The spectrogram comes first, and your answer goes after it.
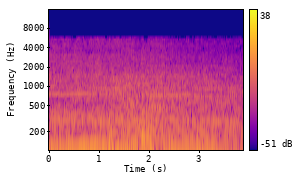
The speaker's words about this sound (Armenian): Մեր նկարահանման պահին, սակայն, շինհրապարակներից մեկից դուրս եկող բեռնատարը փոշին իր հետևից տարածեց ամբողջ ճանապարով։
